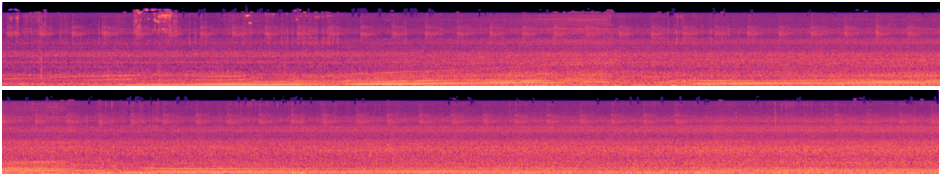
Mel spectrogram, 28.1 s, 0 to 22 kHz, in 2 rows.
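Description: BMW E36 323i's straight-six engine with a stainless aftermarket exhaust, heard from inside the cabin. The revs climb steadily as the car accelerates, drop with an upshift about ten seconds in and again a few seconds later, then hold steady for the rest of the time.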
